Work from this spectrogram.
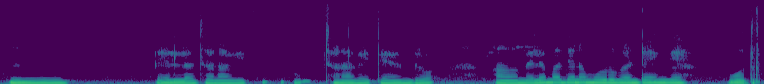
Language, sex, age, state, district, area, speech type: Kannada, female, 18-30, Karnataka, Bangalore Rural, rural, spontaneous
